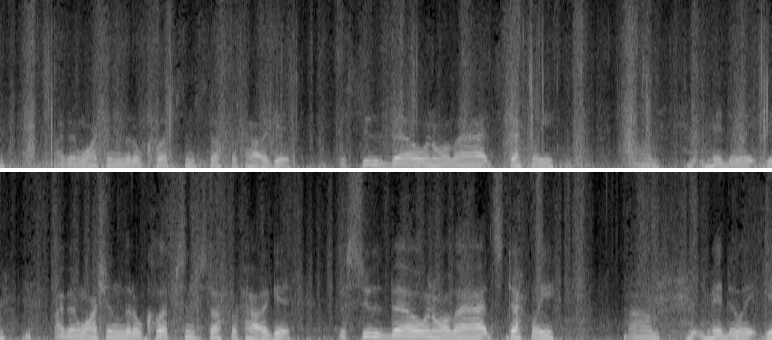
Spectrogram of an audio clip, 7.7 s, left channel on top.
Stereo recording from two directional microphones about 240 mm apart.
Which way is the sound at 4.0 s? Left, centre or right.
Right.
